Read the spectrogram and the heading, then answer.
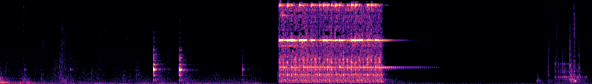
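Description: A telephone rings while a call is being placed: a single bright, buzzy ring lasting about a second that cuts off sharply. Faint clicks come before it and soft sounds follow.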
